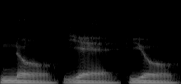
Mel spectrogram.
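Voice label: "noyeyo", concatenated syllables; Affixing experiment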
